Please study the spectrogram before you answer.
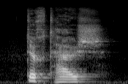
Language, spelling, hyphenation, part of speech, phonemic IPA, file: Dutch, tuchthuis, tucht‧huis, noun, /ˈtʏxt.ɦœy̯s/, Nl-tuchthuis.ogg
- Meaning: a house of correction, closed penitentiary where 'wayward' inmates (especially youth and vagrants) were to be punished and (at least in theory) reeducated trough forced labor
